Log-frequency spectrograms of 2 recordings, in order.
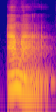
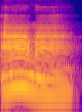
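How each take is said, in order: First: The first syllable is short, the second long. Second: Both syllables are held long. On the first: The speaker calls it right. "short, long" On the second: The speaker calls it wrong. "maybe something like a spandi"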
